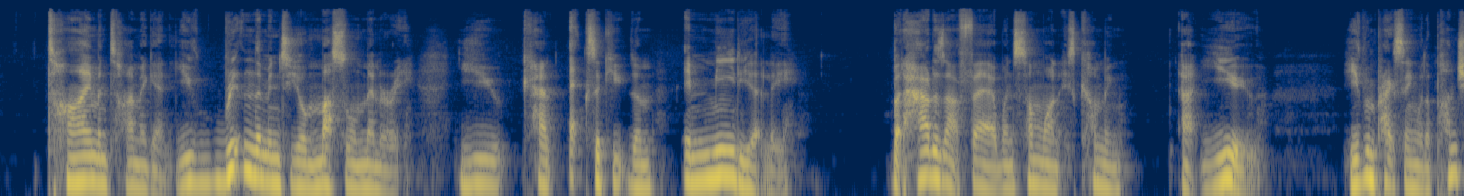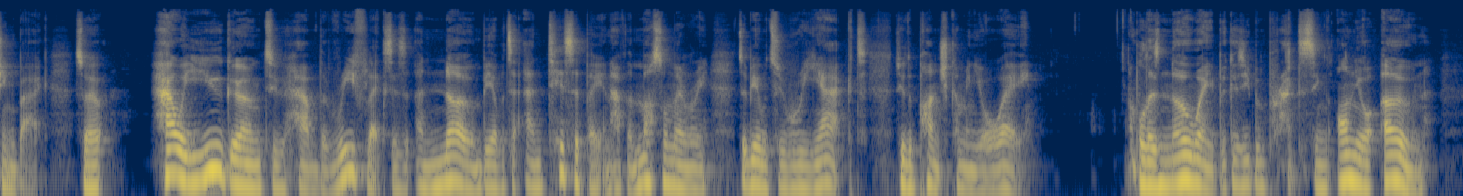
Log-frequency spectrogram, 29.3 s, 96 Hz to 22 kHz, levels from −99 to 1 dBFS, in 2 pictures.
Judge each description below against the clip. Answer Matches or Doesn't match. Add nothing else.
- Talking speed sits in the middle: Matches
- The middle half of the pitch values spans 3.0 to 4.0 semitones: Doesn't match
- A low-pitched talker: Matches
